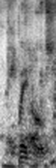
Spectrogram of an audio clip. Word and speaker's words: Waples: It's like Maples. Waples, yeah.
